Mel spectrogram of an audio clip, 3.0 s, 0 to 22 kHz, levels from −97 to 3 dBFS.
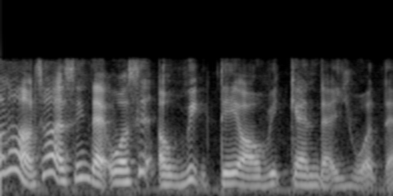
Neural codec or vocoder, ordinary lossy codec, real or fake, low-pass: codec, 16 kHz, 4.8 kbps, FACodec; none; fake; 7.2 kHz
